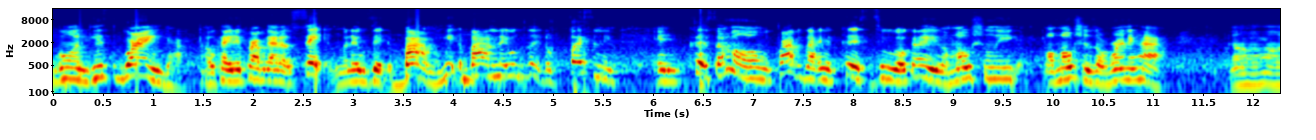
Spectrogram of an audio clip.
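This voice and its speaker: A woman, chatting casually while reading tarot cards, animated and swearing freely. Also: mid-range voice, a little hiss or hum, low-quality recording. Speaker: tarot reader. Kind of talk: casual livestream chat.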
